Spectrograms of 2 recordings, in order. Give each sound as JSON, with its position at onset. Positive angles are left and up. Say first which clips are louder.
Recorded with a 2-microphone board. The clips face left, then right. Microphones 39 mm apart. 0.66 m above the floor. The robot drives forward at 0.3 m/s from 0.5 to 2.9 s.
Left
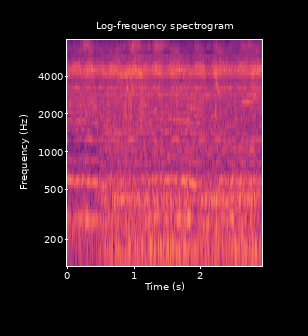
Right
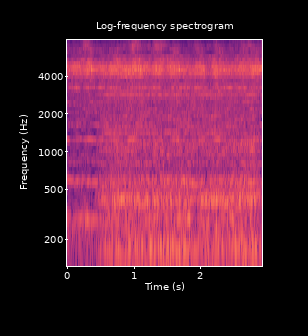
{"t": 0.0, "sound": "an insect", "louder": "left 4 dB", "side_deg": 50}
